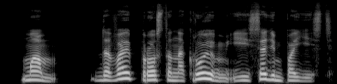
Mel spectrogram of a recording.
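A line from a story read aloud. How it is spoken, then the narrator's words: Strange voice. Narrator (Russian): проговорил каким-то странным голосом Лёня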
